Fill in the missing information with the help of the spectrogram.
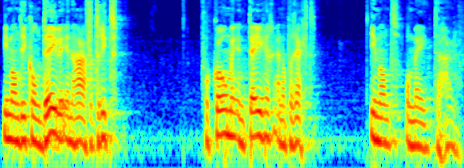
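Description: A man's voice: mid-range voice, moderate pace, a little mellow. A man preaching a sermon, asking reflective questions and reading scripture aloud in old formal wording. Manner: reflective, asks rhetorical questions.

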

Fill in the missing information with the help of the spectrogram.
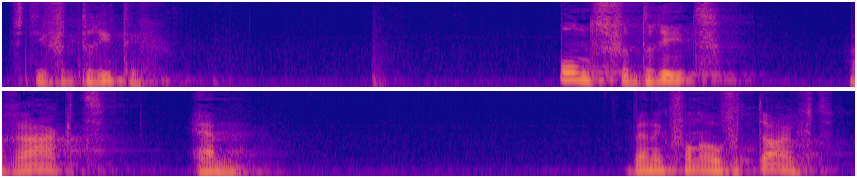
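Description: A man's voice: a little high, takes it slowly, pauses often. A man preaching a sermon, asking reflective questions and reading scripture aloud in old formal wording. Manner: reflective, asks rhetorical questions.

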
